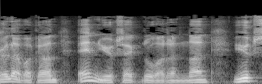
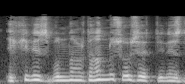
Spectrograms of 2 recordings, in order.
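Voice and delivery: higher-pitched surprised question; astonished interruption; 9 semitones higher than usual. A narrator's reading. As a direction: cut in, amazed, pitch lifted. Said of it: "sözünü kesti hayretler içindeki Kamer". (hayretle söz keserek)

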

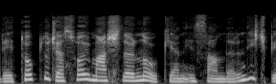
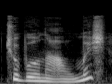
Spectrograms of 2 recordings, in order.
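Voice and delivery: plain reading voice

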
